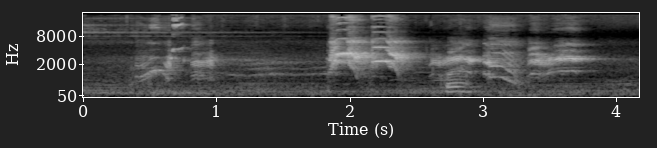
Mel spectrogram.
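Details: Pet ring-necked parakeet in Pakistan talking in Urdu/Hindi, saying people's names: harsh, nasal squawked syllables rising and falling, with a human voice speaking to it indoors.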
